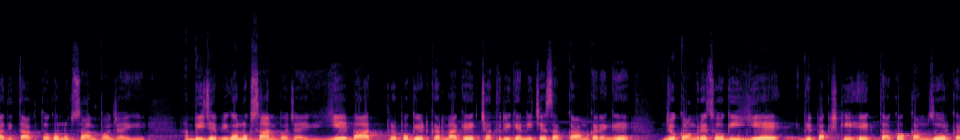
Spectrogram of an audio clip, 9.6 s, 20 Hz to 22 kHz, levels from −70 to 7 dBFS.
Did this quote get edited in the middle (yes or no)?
no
